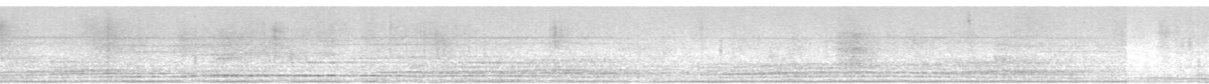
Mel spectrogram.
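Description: A man chants slowly in a steady voice, echoing in a stone hall.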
